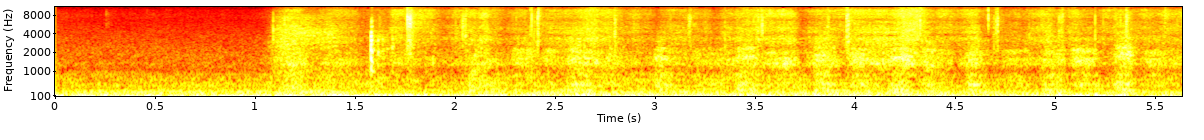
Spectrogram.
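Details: Nala, a German Shepherd service dog left home alone with a GoPro camera strapped on, breathes in quick, breathy, steady panting bursts after a brief quiet start, over a low rumble of camera movement.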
